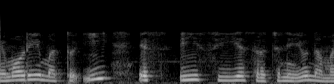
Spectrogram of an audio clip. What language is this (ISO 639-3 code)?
kan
